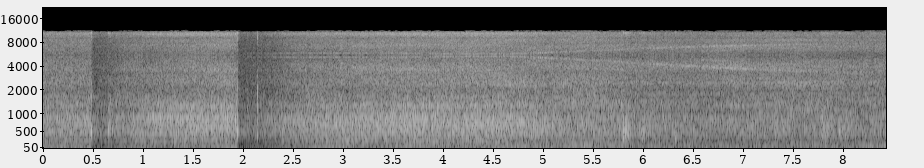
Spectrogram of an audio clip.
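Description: Freight train pulling out of the station, running with a steady low rumble. About five seconds in, a faint high whine splits into two pitches, one rising and one falling.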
